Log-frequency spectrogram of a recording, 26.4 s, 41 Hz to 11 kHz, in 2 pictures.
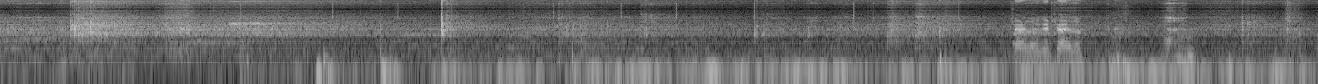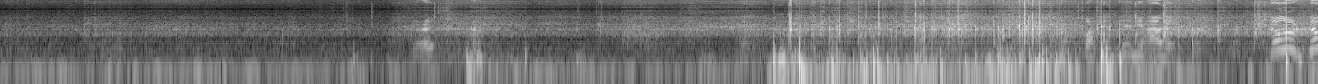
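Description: Ice hockey skates scraping and carving on the ice, with sharp clicks of sticks and pucks in a rink. It gets much louder about 21 seconds in, with a heavy low rumble on the helmet-mounted microphone as play piles up around the net.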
